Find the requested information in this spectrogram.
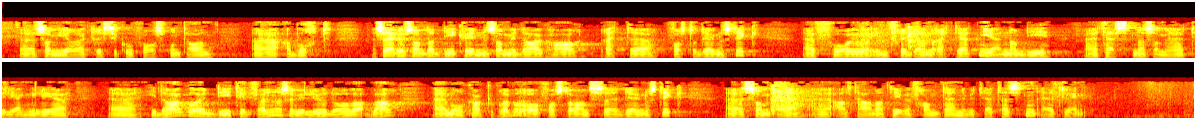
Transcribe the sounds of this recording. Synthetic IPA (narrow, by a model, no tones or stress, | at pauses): sɔmjiːɾøːk̚t̪ɾɪsɪkʊfɔʁspɔnt̪ʰɑːn | ɑbʊɾt̪ | sɔɛd̪ɛjʊsɔnt̪ɑt̪̚d̪ɪkʰʋɪnːənəsɔmɪd̪ɑːɡɦɑʁɾɛt̪ːəfɔst̪ɑd̪ɪɑɡnʊst̪ɪkː | foːɾjʊʔɪ̰nfʁɪd̪ɛnɾɛt̪ːɪheːt̪njɛnːɔmd̪ɪ | t̪ʰɛst̪ənəsɔmɛʁt̪ʰɪljɛŋːəlɪə | ɪd̪ɑːɡɔɪd̪ɪt̪ʰɪlfɛlənəsɔʋɪld̪ɛjʊd̪oːʋæːɾ | muːʁkʰɑːkəpʰʁøːʋə̰ɾɔ̰fɔst̪ɑʋɑnsd̪ɪɑɡnʊst̪ɪkː | sɔmʔɛɾɑ̰lt̪ʰæʁnɑt̪ʰiːʋəfɾɑmːt̪ɛnbɪt̪ʰeːt̪ʰɛst̪nɛt̪ʰɪljɛ̰ŋːəlɪ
